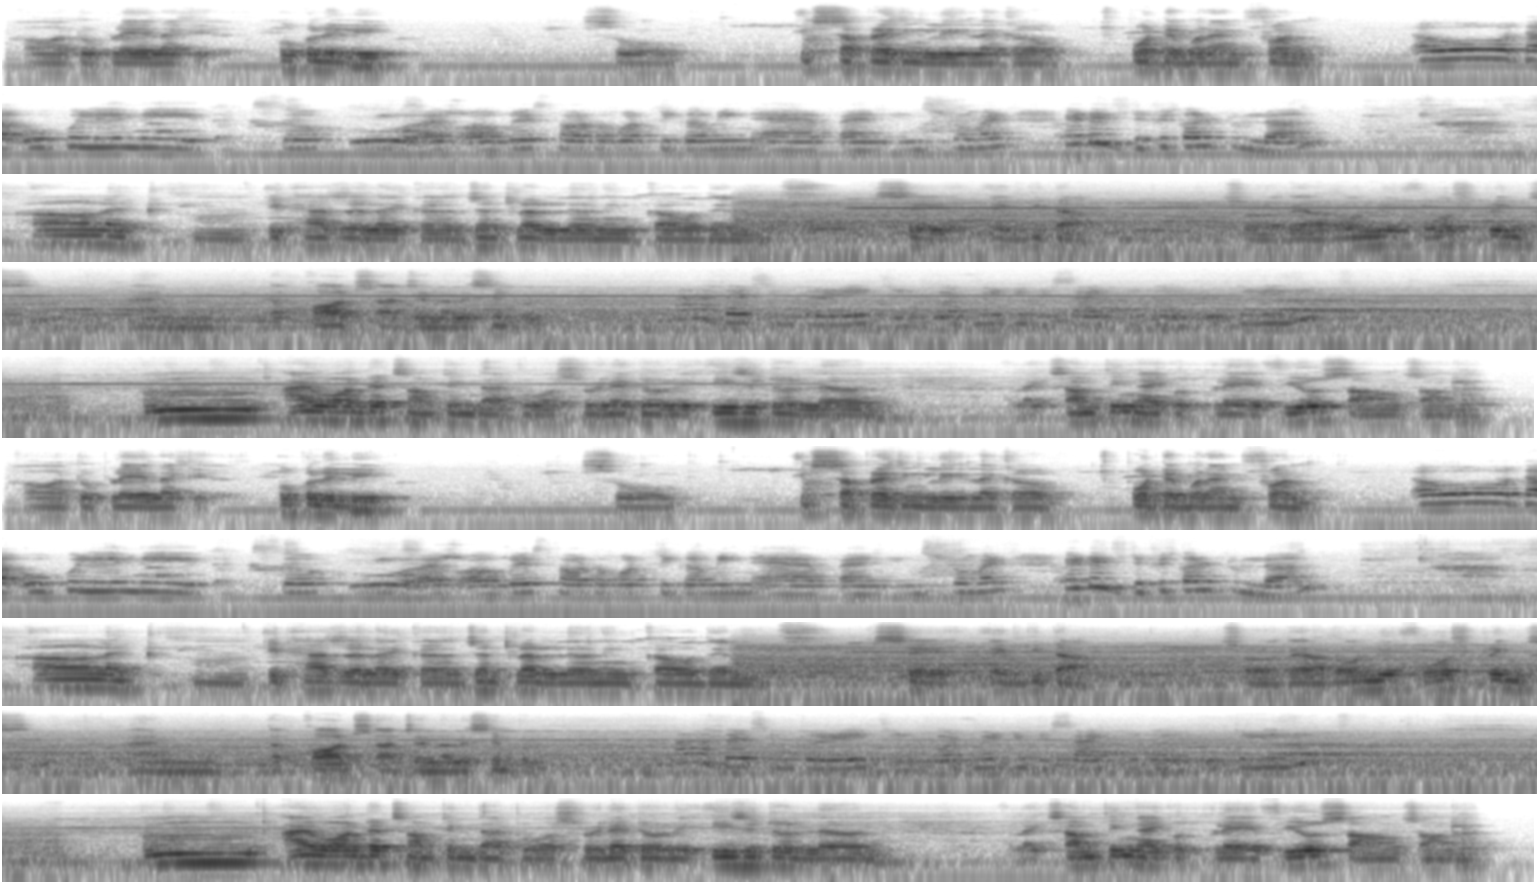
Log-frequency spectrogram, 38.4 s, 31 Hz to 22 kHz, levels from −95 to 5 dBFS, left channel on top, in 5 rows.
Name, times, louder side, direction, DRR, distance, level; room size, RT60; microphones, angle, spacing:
voice 1, 0.1-0.9 1.4-1.9 2.9-3.4 4.0-5.3 5.6-6.5 8.4-8.5 9.7-10.0 14.8-15.1 15.4-16.0 16.3-19.4 19.7-20.8 21.5-23.1 23.6-25.7 30.4-38.1, right 1 dB, 55° right, 0.7 m, -28 dB
voice 2, 7.0-8.6 9.1-14.2 26.4-29.6, equal, 25° right, 0.5 m, -34 dB
sound 1, 19.0-31.0, right 1 dB, 75° right, 1.1 m, -36 dB
sound 2, 19.6-34.8, left 8 dB, 20° left, 0.7 m, -40 dB
3.1 x 2.1 x 3.4 m
head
